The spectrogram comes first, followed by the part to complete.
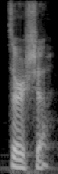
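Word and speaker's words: Saoirse: yep s a o i r s e sersa just write it however you want bro yeah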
